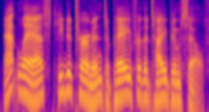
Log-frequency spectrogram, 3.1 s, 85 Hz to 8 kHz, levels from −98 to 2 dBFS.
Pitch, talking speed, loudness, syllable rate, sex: 150 Hz, 190 wpm, -17 LUFS, 5.0 syllables/s, male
